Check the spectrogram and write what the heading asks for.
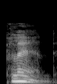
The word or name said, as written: planned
